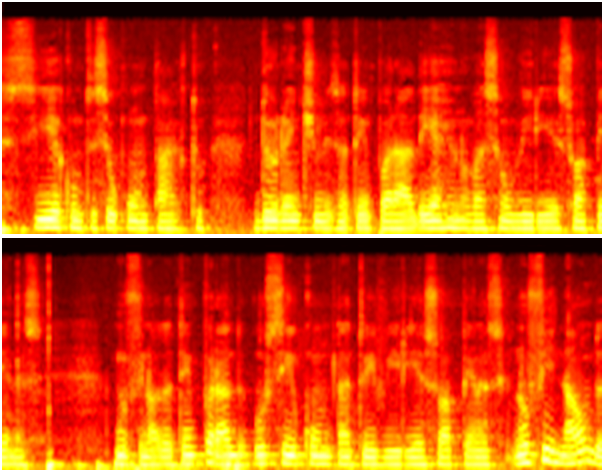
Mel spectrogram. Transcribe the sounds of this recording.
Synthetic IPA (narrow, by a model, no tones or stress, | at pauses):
sɪakõnt̪eseʊkõnt̪akt̪ʊ | d̪uɾɐ̃nt͡ʃɪɐmezmɐt̪ẽmpoɾad̪ɐɪɐɦenovasɐ̃w̃viɾiɐsɔapẽnɐznʊfinawd̪ɐt̪ẽmpoɾad̪ɐʔʊsewkõnt̪at̪ʊeviɾiɐsɔapẽnɐznʊfinawd̪ɐ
